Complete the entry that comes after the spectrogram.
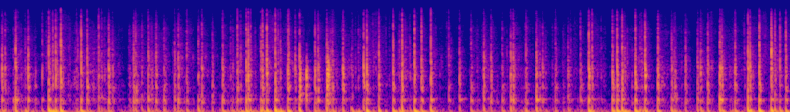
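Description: A hollow, apparently empty clear plastic drinking bottle with a green cap is held in both hands and squeezed, crinkled and tapped with the fingers. It gives off a rapid, dense stream of dry crackling clicks and light taps with a bright crinkly edge, over soft low thumps. Each sound dies almost instantly.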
